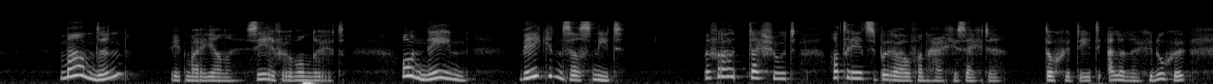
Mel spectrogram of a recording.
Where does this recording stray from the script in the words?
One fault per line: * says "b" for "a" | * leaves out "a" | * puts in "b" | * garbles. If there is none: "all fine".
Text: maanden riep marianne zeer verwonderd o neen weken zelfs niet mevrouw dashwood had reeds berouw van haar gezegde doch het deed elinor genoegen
all fine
